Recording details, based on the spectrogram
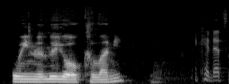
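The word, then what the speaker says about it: Liliʻuokalani: Queen Liliuokalani.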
